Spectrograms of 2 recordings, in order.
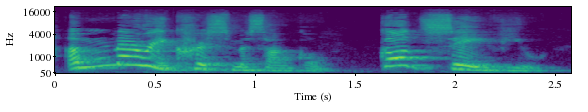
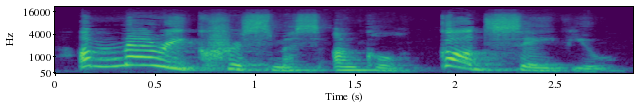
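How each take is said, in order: First: High, loud merry greeting; cheerful cry. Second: Cheerful cry. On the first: Nephew greeting his uncle, cheerful loud cry. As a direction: sing out the holiday greeting. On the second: Nephew bursting in on Scrooge, cheerful loud cry. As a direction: call it out with bright holiday cheer. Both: Acted. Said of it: "cried a cheerful voice".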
